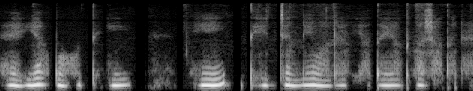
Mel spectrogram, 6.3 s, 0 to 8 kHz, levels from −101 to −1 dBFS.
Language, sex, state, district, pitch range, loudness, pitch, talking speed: Hindi, female, West Bengal, North 24 Parganas, 190-200 Hz, -20 LUFS, 195 Hz, 115 wpm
